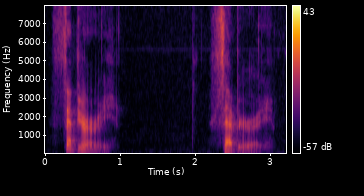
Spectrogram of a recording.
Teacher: you can drop the first r if you like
